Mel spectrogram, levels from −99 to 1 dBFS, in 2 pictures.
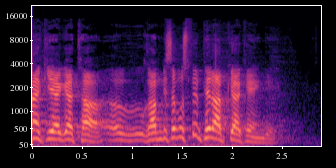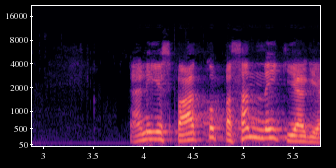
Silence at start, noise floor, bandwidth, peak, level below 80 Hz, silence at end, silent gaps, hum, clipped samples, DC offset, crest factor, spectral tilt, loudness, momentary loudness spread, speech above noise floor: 0 s; -71 dBFS; 13 kHz; -8 dBFS; -60 dBFS; 0 s; none; none; under 0.1%; under 0.1%; 18 dB; -5 dB/octave; -25 LUFS; 10 LU; 46 dB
